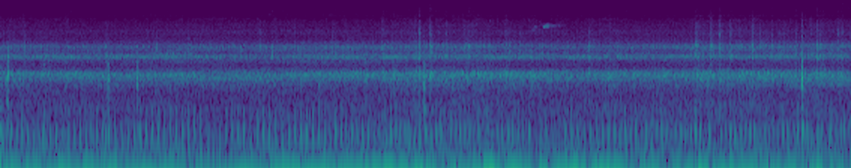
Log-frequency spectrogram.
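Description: Enduro dirt bike's engine running at low, steady speed while riding over a rocky trail, with a few sharp clicks and knocks of stones and the bike's parts.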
